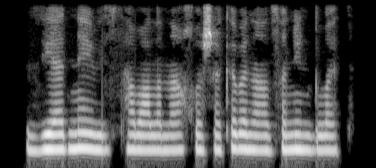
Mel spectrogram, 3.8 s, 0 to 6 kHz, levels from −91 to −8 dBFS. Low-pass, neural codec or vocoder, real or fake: 5.4 kHz; none; real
